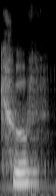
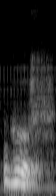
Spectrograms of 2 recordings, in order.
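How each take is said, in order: First: It starts with a plain K sound. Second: It starts with a G sound. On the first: "not kuf" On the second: "pronounce this as even a G sound"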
